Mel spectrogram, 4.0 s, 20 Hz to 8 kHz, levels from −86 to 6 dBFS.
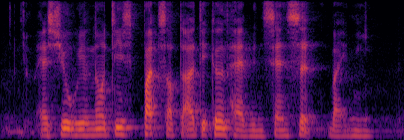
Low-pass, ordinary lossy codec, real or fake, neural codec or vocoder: none; none; fake; codec, 16 kHz, 2 kbps, FunCodec, trained on Chinese and English, 25 frames a second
